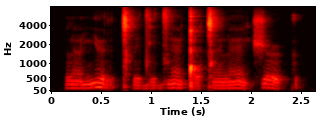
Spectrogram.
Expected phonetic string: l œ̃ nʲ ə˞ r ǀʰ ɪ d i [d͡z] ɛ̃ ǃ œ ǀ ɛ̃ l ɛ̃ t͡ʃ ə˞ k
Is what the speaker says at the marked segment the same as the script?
yes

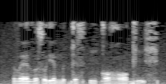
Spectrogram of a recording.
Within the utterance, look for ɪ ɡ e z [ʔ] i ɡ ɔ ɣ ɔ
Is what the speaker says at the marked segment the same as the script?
yes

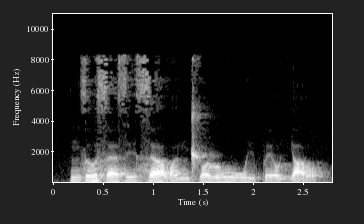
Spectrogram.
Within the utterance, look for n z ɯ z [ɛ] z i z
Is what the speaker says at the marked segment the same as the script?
yes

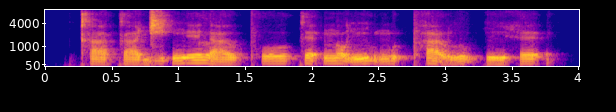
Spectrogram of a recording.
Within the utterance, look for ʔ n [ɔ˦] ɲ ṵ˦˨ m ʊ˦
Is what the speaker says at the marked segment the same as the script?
no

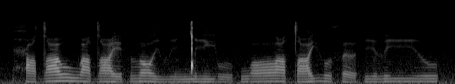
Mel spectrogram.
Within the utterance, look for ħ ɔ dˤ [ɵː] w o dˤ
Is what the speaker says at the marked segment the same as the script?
no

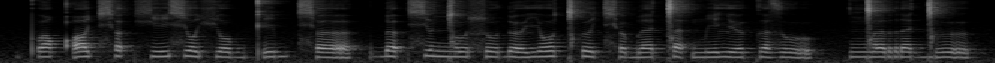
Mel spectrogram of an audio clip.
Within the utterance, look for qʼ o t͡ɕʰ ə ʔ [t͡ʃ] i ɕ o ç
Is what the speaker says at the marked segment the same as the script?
no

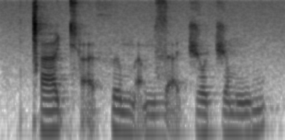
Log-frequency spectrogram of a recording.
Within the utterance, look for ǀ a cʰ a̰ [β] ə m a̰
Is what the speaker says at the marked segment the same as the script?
no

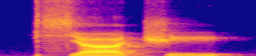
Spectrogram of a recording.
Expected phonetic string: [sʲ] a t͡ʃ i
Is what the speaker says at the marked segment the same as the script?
yes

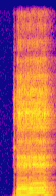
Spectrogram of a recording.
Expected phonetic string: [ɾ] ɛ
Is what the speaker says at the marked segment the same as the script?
yes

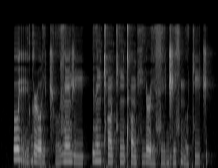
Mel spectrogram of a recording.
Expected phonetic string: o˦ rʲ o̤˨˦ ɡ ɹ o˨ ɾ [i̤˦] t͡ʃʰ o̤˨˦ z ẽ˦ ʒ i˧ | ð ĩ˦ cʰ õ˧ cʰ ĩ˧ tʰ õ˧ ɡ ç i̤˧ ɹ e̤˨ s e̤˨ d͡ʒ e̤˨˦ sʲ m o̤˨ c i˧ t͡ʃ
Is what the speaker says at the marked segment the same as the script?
yes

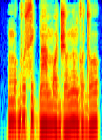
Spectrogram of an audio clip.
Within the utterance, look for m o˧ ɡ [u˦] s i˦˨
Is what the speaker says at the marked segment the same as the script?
yes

